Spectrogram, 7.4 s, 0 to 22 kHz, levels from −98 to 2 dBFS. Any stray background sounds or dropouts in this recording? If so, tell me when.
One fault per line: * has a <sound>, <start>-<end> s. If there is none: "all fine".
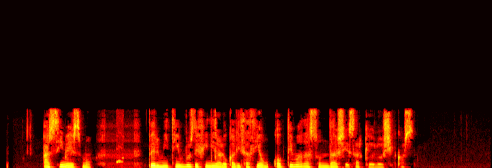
* has a cough, 1.7-1.9 s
